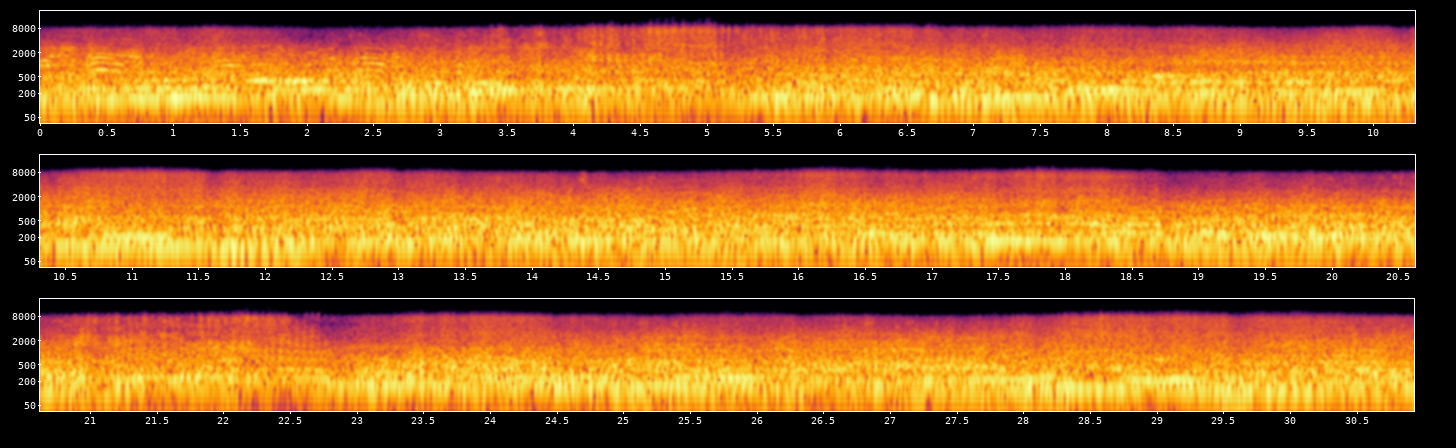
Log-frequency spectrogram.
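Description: Several dirt-track race cars running laps together, their engines droning steadily, rising and falling a little as the field goes around.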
